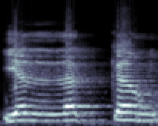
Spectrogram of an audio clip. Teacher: او یذکر فتنفعہ الذکرى، او یذکر، یہاں پر ذال ہے، زا نہیں ہے، اور یہ ذال نرمی کے ساتھ میں پڑھا جاتا ہے اور اس کا ساؤنڈ زا سے بالکل الگ ہوتا ہے، اس کے اندر سیٹی نہیں ہوتی ہے۔ یذکر، اس طرح سے پڑھنا ہے۔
